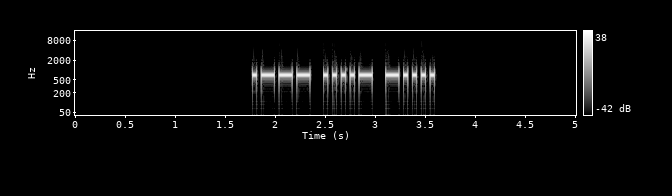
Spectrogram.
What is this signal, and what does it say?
Morse code, heard as a keyed tone, about 28 wpm, 700 Hz. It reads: J46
